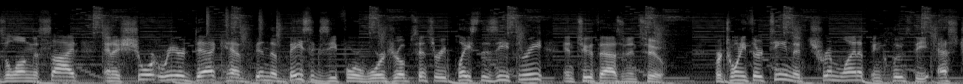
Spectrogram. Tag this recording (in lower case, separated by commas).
speech, music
